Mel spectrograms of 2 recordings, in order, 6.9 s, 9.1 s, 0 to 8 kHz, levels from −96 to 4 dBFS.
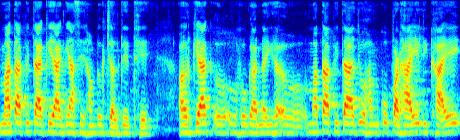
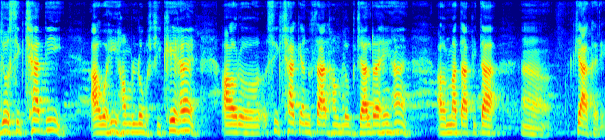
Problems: constant background noise, background conversations at intervals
